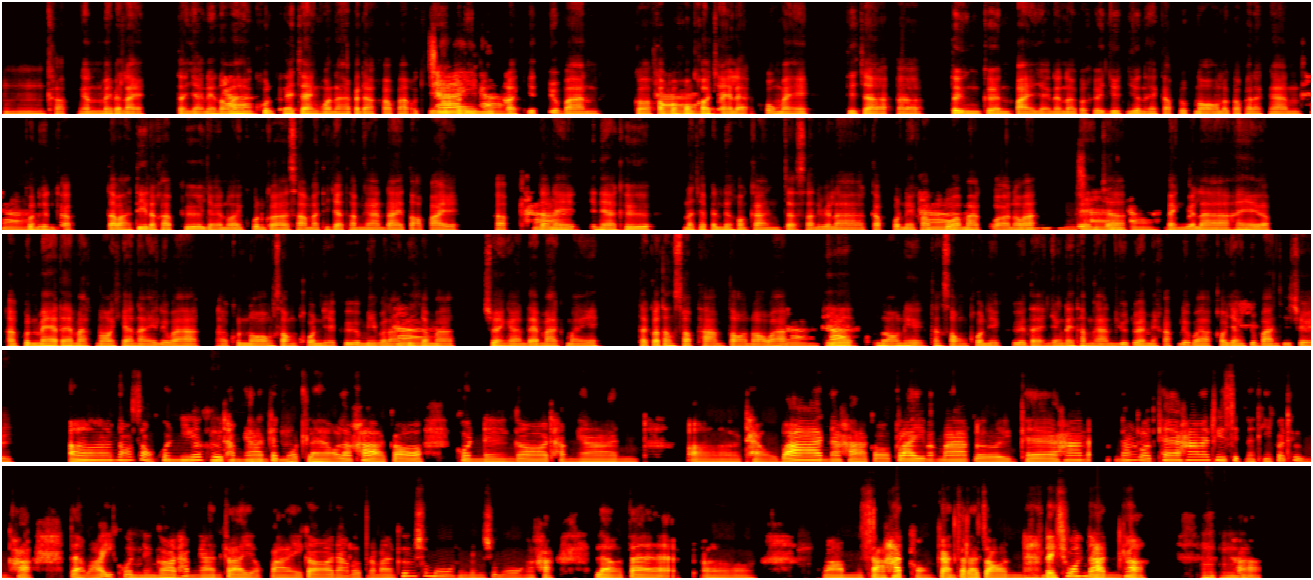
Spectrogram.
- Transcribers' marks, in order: other noise; throat clearing; tapping; other background noise; chuckle
- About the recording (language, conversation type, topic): Thai, advice, คุณรู้สึกเหนื่อยล้าจากการดูแลสมาชิกในครอบครัวที่ป่วยอยู่หรือไม่?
